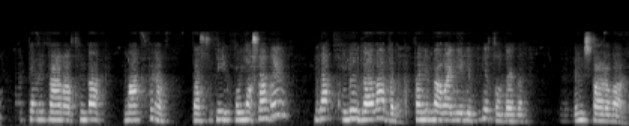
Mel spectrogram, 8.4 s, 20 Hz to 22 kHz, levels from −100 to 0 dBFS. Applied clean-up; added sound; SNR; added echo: neural mask model DeepFilterNet 3.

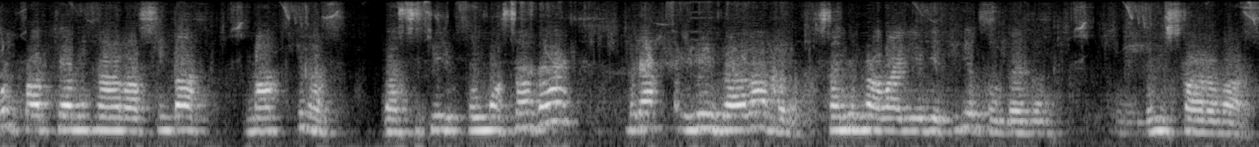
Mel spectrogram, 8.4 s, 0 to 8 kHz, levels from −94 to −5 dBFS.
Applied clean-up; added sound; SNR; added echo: neural separator model SepFormer DNS4.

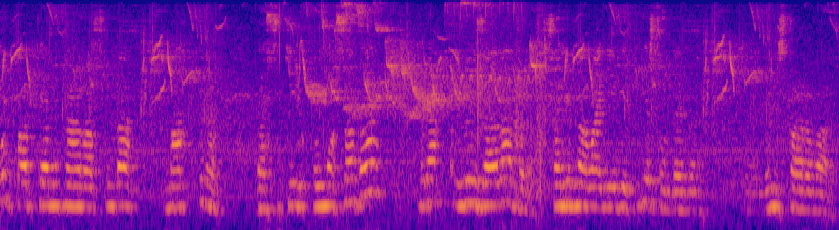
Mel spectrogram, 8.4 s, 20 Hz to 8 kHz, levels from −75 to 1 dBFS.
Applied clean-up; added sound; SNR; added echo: none; Bird; 6 dB; reverberation time 0.2 s.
